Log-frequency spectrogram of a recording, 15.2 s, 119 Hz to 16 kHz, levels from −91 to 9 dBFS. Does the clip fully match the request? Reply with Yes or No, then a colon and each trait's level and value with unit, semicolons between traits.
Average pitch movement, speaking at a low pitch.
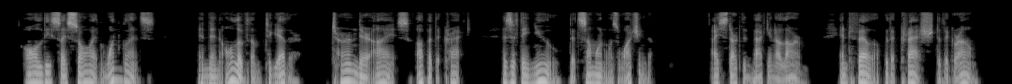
Yes: average, 3.2 semitones; low, 105 Hz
